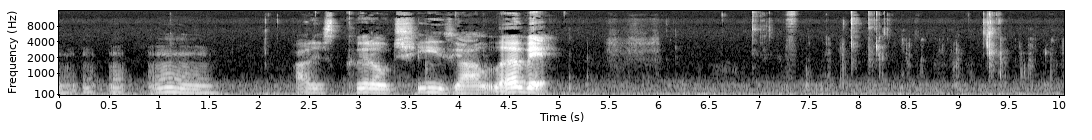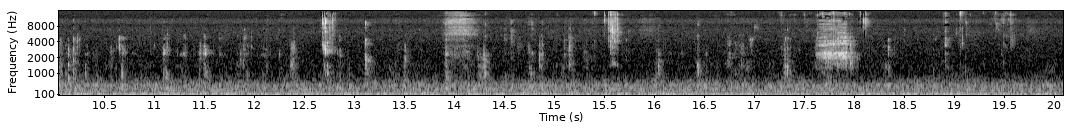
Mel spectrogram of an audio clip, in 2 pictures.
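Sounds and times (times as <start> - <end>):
person chewing food: 5.0 - 20.0.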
